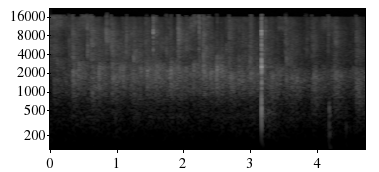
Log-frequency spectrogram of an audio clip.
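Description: audience applause

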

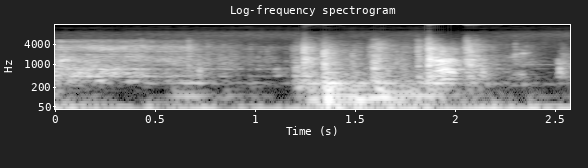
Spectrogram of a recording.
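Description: person splashing into water

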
